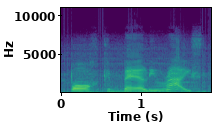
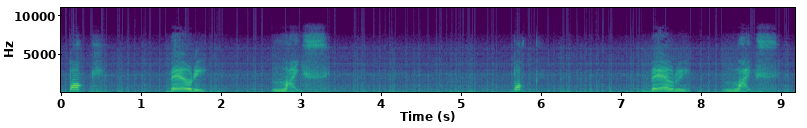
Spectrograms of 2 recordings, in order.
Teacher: they change the l for the r sounds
